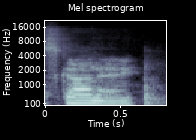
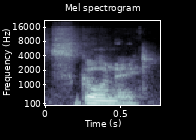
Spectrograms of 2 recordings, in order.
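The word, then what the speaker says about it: Skåne: in stockholm the air in the southern tip of sweden is called skane if you're from malmo it's schone i actually don't know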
